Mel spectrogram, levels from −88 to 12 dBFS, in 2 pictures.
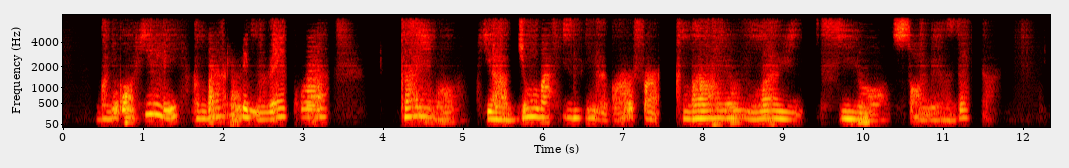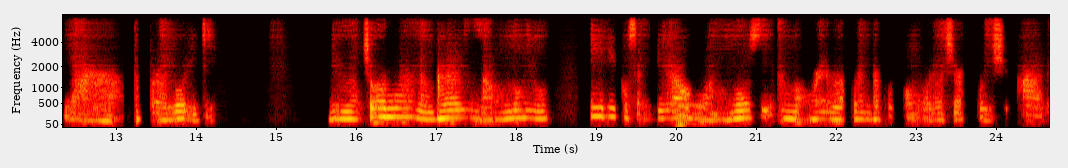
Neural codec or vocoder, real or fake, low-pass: codec, 44.1 kHz, 0.9 kbps, DAC; fake; 7.2 kHz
